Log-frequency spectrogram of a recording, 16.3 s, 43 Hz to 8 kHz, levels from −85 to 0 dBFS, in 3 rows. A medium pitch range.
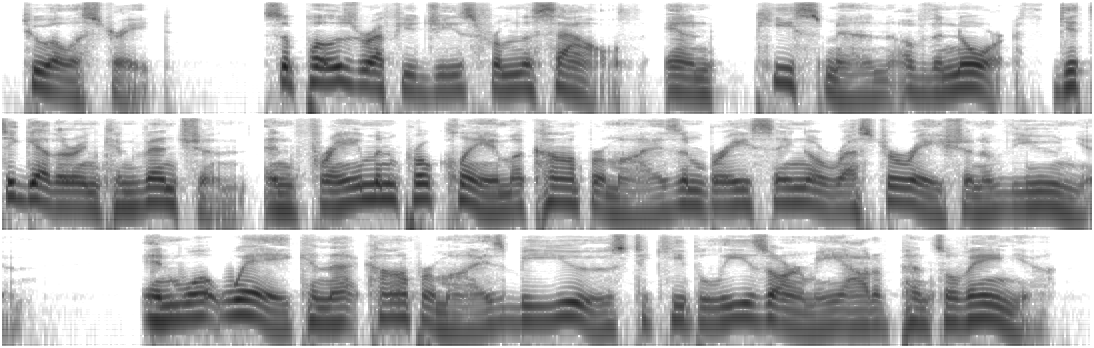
Yes: average, 4.9 semitones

